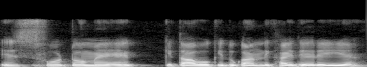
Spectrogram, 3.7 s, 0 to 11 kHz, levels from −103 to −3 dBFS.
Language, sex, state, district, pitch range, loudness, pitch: Hindi, male, Assam, Kamrup Metropolitan, 140-155 Hz, -15 LUFS, 145 Hz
